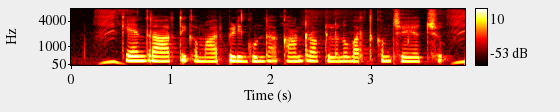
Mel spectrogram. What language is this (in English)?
Telugu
